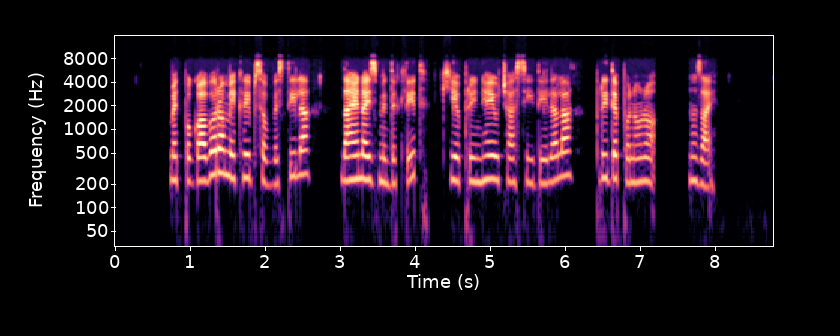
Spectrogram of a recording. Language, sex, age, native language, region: Slovenian, female, 18-29, Slovenian, Central Slovenia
